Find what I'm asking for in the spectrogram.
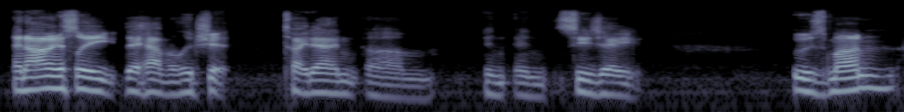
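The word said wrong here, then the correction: Uzomah: I think is how it's pronounced. – Uzama. – I mean, Uzama, thank you.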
